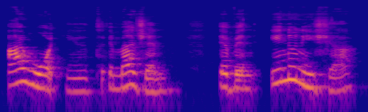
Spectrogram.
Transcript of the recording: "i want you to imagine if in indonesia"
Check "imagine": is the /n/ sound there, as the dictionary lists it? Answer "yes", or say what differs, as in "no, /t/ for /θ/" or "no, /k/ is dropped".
yes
